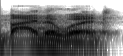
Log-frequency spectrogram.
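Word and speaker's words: Bythewood: It's definitely By the Wood.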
